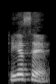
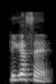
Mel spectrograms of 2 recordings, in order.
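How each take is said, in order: Both takes have the same delivery.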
